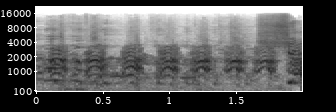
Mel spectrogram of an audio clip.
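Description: A person laughing in a quick, even run of 'ha-ha' pulses, about five a second.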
